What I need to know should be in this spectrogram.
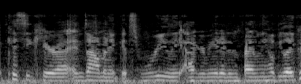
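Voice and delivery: ordinary delivery

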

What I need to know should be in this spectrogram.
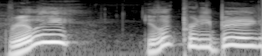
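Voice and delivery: very high mock female voice; high-pitched incredulous imitation; disbelieving woman. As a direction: squeak it up, imitating an amazed stranger. Voicing the woman, not believing him.

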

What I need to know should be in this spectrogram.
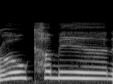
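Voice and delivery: high, slow sing-song welcome; lilting hostess greeting at the door; mock sugary come in; sweet welcome.

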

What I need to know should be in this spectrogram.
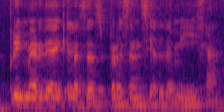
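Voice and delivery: ordinary talk

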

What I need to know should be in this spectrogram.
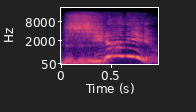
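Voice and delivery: high, loud and slow: 知らねえよ; exasperated shout. Real, not acted. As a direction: snap back in exasperation. Exasperated retort to junior's question.

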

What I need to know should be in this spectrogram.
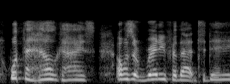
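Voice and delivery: high-pitched mock panic; super nervous. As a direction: imitate a nervous, flustered protest. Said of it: "Tomo's super nervous".

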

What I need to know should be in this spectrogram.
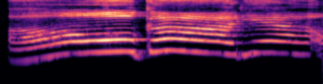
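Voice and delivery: loud, sudden realisation; surprised outburst. Real, not acted. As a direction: blurt it out in shock. Realising who the character is.

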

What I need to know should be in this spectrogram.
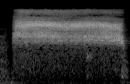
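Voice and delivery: drawn-out "shh"; long voiceless shush; long shushing hiss. Acted. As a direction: hush someone with a sustained shush. Character hushes another in scene.

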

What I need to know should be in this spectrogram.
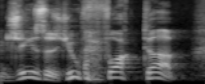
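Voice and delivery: hammed-up Brooklyn accent, pitched high. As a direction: do a bad Brooklyn accent, breaking into laughter. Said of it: "a Brooklyn accent and everything".

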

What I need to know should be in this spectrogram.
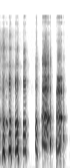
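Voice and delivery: high, bursting laugh; real laugh. Real, not acted. Wife cracking up over her Vegas story, laughing. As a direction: crack up at your own story.

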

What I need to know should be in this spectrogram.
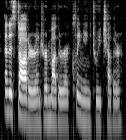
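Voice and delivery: plain reading voice

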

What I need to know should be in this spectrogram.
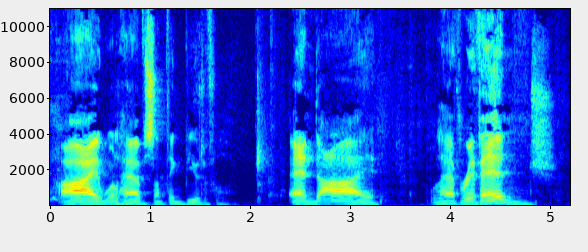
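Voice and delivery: loud, emphatic declaration; defiant vow. A narrator's reading. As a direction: proclaim it forcefully, slowing on the revenge. Rat vows beauty and revenge.

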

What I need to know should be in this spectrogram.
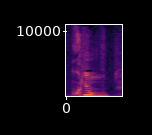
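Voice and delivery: sharp, high, loud whoosh; quick sound effect of something flung away. Retold or imitated. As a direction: mimic a flying object with one loud whew. Imitates the thrown knife flying away.

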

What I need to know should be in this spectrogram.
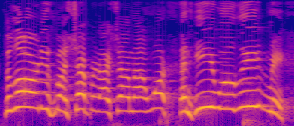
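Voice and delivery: shouted psalm, slowing at the end; proclaimed scripture. Acted. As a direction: declare the psalm to the room. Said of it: "psalm quoted".

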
